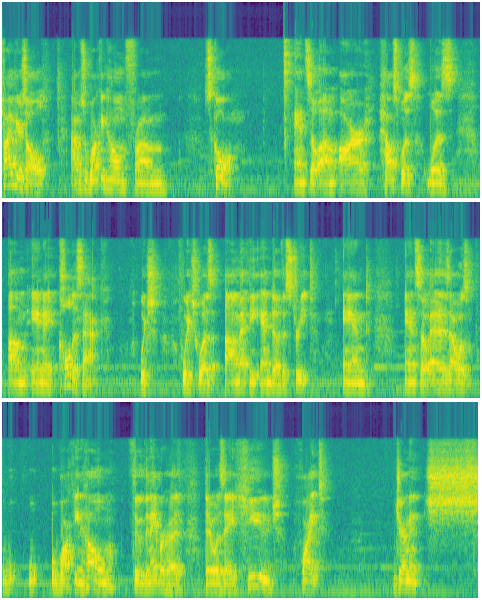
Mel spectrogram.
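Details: Adult man's neurogenic stuttering, attributed to a dog attack at age five, after which he did not speak for almost a year; severe enough to need speech therapy from grade one through high school, college and the Air Force.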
